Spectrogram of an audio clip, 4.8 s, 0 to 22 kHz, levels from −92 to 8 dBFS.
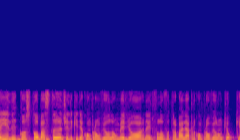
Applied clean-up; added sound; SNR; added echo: none; none; none; none.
